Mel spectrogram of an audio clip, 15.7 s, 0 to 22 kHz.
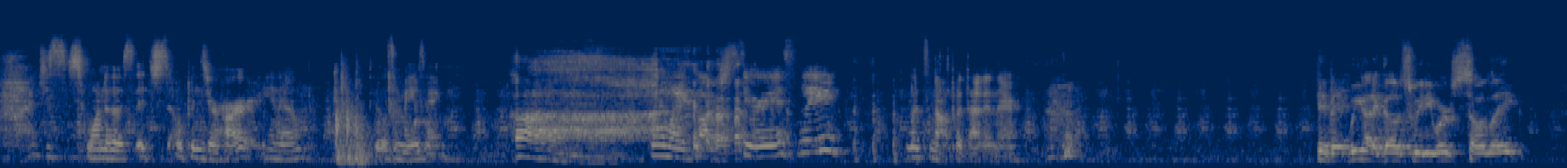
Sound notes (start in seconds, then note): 6.6 Risos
